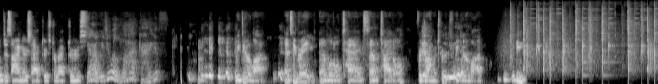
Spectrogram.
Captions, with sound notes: designers, actors, directors. - Yeah, we do a lot, guys. (chuckles) - We do a lot. It's a great little tag subtitle for dramaturges. We do a lot. (upbeat music)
